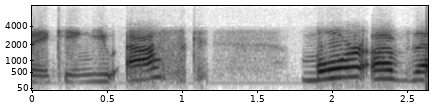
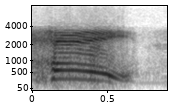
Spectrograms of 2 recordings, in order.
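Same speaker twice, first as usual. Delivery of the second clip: hey said as a dog-like growl. Showing how to correct a dog: growled "hey". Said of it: "I do it in a growl".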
